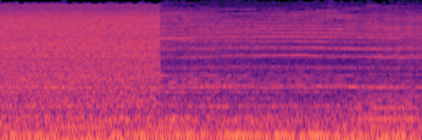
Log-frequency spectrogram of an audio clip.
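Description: Television static hiss over a low hum. About a second and a half in, the hiss loses its top and turns into a steady buzzing drone, which starts to fade near the end.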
